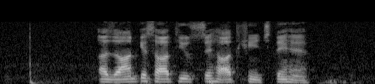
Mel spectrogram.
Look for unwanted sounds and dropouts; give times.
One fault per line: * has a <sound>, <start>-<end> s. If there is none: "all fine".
* has a thud, 0.3-0.7 s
